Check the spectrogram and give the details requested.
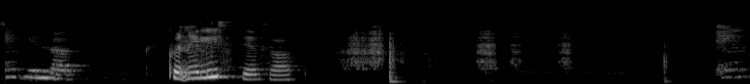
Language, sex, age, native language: Icelandic, female, 7, Icelandic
